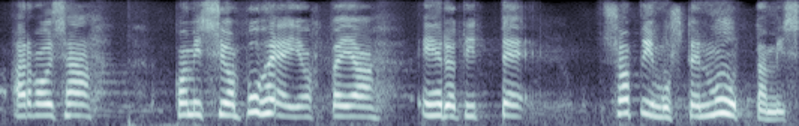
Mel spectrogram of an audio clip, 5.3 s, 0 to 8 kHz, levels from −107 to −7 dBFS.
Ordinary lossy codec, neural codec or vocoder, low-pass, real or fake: none; codec, 16 kHz, 6 kbps, DAC; none; fake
